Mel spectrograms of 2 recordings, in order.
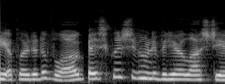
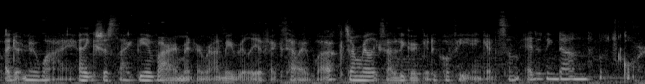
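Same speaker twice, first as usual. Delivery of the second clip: hushed, breathy whisper to camera; 3 semitones lower, 14 dB quieter than usual. Real, not acted. Vlogger whispering her plans to viewers, a hushed whisper. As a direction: keep it a whisper so no one hears. Whispering vlog in quiet place.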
